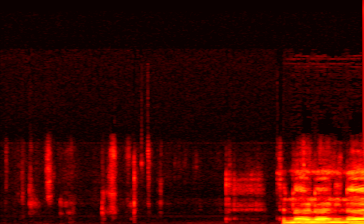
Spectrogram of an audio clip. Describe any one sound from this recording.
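Trading cards softly flick and rustle in hands.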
